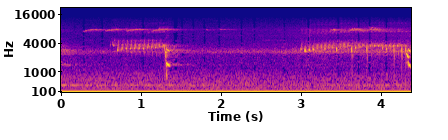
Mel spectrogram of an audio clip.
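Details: Lesser spotted eagle at a nest built in a birch in Zemgale, morning of 19 August 2023, vole delivered. A thin pulsed call ending in a downslur, then a longer wavering high call, over a soft hum.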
